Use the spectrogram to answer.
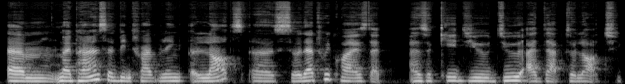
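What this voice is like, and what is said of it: French accent in English. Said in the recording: “I'm French, so I'm don't laugh, Simon. Yeah, so I do not believe that I have an accent, but I heard I do have one.”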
